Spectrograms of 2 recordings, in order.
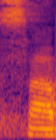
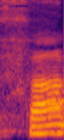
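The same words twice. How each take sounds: First: সা with a hissed "s" instead of "th"; mistaken hard sa. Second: সা with a soft lisped "th"; correct soft tha. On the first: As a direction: say সা as a plain sharp "sa". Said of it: "সা বলে ফেলতে পারে". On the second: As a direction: say সা softly, as "tha" in "thank". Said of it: "সা না বলে সা বলে ফেলতে পারে". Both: Shown as a demonstration.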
